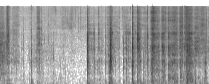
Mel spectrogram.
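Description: Fingertips and nails scratch and rub along the flat top edge of a small printed cardboard box of scented markers, with the markers inside. Soft, dry scratching comes in uneven bursts, with a near-silent pause before a sharp, bright scrape and then denser, rougher rubbing to the end.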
